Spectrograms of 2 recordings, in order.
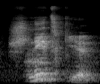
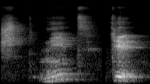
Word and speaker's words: Schnittke: Schnittke. Y la E, por supuesto, pronunciamos I. Schnittke. Kie. No es que, sino que. Alfred Schnittke.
